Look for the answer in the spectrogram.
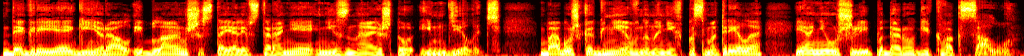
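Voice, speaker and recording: A man's voice: mid-range voice, big pitch swings, unhurried, no room sound, clean studio sound. A man narrating a classic novel as an audiobook, telling the story with dramatic expression.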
